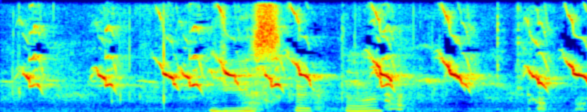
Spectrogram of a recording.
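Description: Chicks squawking in a village yard, repeated high piercing chirps and cheeps in quick irregular bursts, close and loud, with a person briefly talking between them.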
